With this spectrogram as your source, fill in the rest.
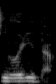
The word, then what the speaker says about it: Nairita: So, my sort of revenge sort of is an epistemic revenge to sort of reclaim my name and pronounce that as Norita, which is very close to my mother tongue in Bengali.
